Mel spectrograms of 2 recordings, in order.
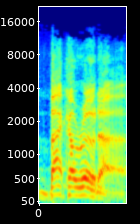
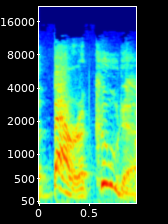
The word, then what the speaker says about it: Barracuda: fast moving Plymouth Fastback the Plymouth bakara hey man the name of the Plymouth Fastback is the Barracuda I know I can't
